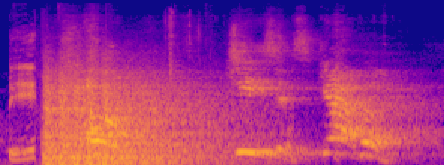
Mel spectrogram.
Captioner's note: gun firing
